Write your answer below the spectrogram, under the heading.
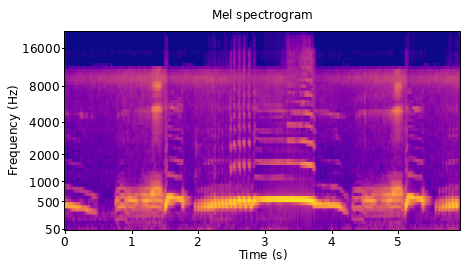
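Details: Loud, clear cooing from a puter pelung dove: long drawn, slightly rising then falling mellow tones repeated several times, richly layered and held for over a second each.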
